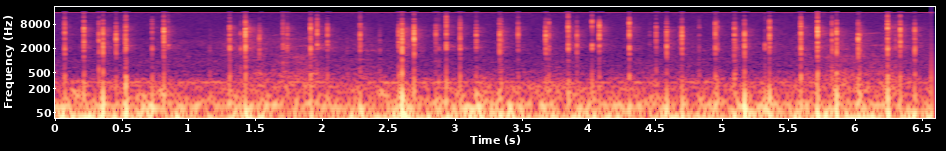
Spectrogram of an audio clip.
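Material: Plastic.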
